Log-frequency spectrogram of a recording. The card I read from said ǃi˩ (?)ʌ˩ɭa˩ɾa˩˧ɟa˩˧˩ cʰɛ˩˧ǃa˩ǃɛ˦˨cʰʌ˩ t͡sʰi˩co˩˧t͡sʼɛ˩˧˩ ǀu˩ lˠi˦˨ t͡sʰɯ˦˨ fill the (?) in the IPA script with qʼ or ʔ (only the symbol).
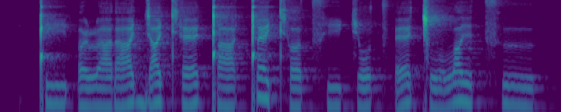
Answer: ʔ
